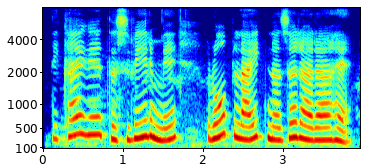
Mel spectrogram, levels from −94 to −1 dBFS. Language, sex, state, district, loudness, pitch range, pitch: Hindi, female, Assam, Kamrup Metropolitan, -12 LUFS, 260-320 Hz, 285 Hz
